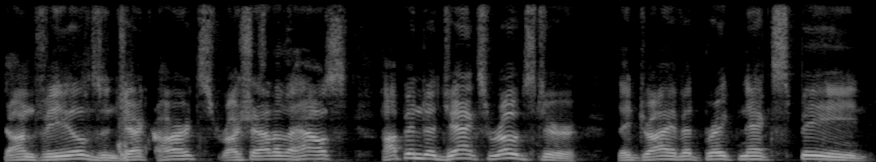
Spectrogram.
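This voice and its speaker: An older man serves as narrator of a vintage-style radio play. His voice sits a little high for a man, and he reads in a scripted announcer style. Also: lively intonation, measured pace, a bit bright.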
